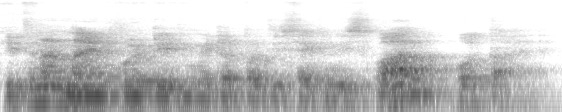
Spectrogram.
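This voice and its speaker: Animated man lecturing in an echoey room. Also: on the low side, fast talker. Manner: animated, calls out to students often, repeats terms while writing. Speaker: physics teacher. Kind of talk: classroom lecture. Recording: loud echo, from far off.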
